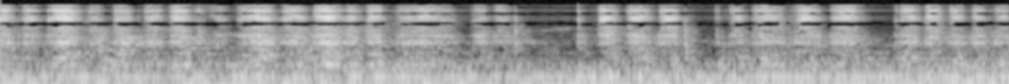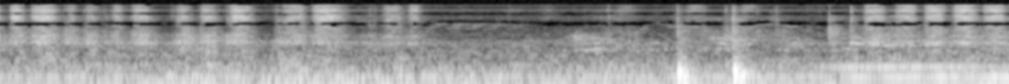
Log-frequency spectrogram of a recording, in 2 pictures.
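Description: Flat bristle brush scrubbing oil paint onto a gessoed panel: a run of dry, scratchy rubbing strokes, with two short thumps close together near the end.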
